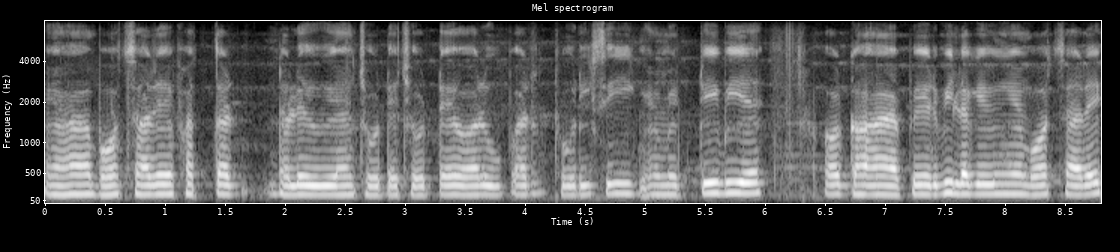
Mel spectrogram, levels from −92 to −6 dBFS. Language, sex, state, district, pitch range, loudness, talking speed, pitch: Hindi, male, Maharashtra, Nagpur, 150-160 Hz, -17 LUFS, 175 wpm, 155 Hz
